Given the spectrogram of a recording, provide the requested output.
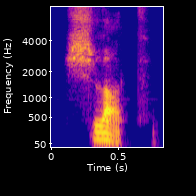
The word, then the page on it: scent: [sent]; /sɛnt/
